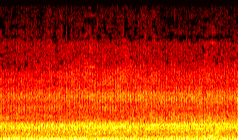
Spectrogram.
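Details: Case VAC four-cylinder tractor at idle after battery and wiring trouble; a low idle thump with an uneven beat and occasional dropped pulses, so the owner says it still has a miss.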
